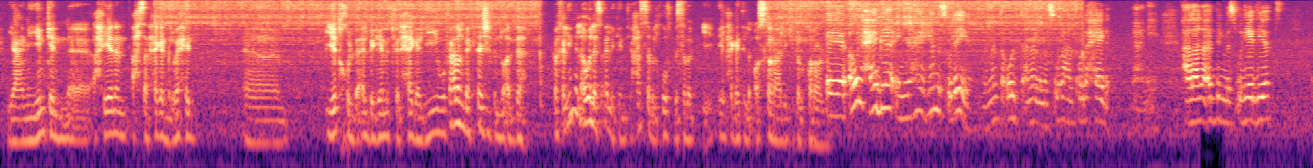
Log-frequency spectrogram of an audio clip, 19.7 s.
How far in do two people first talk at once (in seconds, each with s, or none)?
none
